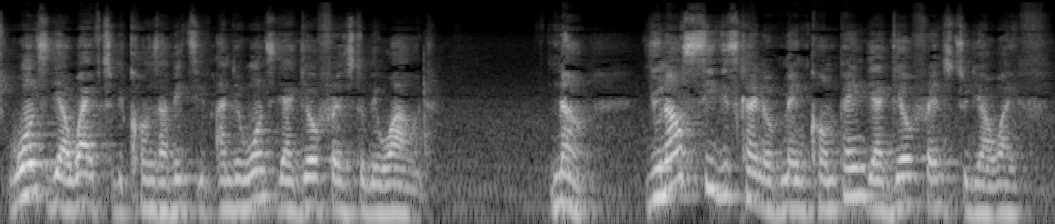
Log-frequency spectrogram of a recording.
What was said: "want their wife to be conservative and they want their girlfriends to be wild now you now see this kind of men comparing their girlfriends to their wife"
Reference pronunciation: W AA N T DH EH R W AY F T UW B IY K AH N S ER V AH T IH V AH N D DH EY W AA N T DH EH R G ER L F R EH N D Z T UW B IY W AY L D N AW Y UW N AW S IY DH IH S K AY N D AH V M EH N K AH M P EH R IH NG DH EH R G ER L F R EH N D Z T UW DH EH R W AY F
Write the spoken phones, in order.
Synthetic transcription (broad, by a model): W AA N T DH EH W AY F T UW B IY K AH N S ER V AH T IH V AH N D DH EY W AA N T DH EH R G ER L F R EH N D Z T UW B IY W AY L D N AW Y UW N AW S IY DH IH S K AY N D AH V M EH N K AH M P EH IH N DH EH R G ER L F R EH N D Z T UW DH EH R W AY F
